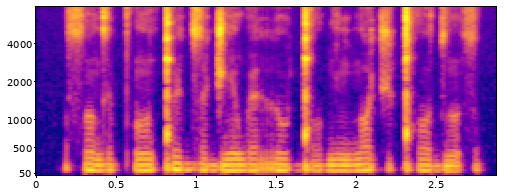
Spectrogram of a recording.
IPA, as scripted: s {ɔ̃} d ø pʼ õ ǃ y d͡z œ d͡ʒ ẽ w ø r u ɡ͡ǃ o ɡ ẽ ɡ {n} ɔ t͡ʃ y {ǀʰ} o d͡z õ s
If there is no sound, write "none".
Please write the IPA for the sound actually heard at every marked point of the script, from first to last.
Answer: ɔ̃, n, ǃʰ

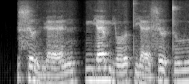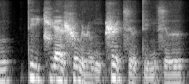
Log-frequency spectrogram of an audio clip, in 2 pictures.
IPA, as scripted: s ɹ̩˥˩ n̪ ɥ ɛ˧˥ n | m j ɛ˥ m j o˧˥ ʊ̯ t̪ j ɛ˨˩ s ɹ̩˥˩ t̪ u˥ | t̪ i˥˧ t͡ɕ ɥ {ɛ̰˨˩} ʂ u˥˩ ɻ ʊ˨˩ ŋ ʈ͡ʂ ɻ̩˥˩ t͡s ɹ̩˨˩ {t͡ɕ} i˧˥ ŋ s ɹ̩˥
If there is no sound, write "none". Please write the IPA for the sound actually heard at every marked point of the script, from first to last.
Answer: ɛ˥˧, t̪

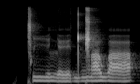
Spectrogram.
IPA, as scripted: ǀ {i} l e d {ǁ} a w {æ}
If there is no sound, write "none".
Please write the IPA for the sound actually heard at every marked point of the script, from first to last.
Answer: i, ŋ͡ǁ, a

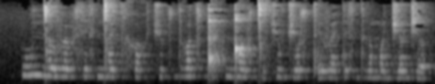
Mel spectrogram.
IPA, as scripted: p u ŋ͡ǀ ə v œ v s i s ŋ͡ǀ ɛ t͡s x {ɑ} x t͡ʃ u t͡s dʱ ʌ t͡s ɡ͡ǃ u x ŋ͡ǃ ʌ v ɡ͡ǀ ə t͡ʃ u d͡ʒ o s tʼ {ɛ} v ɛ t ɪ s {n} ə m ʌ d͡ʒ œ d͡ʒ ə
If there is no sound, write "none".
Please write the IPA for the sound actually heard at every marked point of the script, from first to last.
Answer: ʌ, e, dʱ

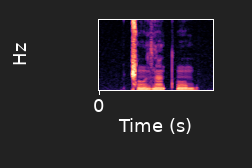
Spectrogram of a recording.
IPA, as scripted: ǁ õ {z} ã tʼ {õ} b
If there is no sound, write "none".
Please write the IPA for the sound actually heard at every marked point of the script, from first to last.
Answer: z, õ

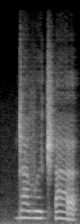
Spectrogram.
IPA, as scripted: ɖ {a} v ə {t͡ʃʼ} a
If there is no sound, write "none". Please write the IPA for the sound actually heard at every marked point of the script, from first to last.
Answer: a, t͡ʃʼ

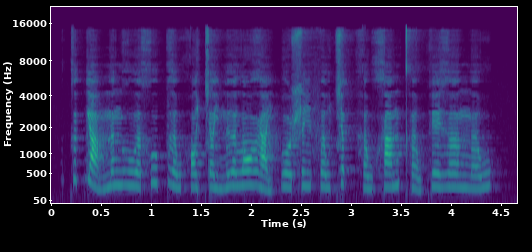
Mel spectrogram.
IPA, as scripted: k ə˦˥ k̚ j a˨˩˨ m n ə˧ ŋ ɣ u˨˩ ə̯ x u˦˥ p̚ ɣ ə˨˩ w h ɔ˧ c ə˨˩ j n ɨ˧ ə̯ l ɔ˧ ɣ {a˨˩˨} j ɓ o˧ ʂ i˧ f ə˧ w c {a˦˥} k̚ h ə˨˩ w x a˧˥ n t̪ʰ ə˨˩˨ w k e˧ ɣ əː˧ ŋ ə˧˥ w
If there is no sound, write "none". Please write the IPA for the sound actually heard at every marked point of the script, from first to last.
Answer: a˨˩˨, ə˦˥

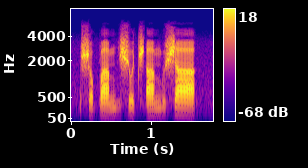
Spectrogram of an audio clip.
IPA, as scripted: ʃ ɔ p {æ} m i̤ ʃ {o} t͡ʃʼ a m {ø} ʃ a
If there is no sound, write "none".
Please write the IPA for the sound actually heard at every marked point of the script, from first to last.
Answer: a, o, u

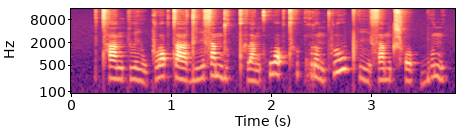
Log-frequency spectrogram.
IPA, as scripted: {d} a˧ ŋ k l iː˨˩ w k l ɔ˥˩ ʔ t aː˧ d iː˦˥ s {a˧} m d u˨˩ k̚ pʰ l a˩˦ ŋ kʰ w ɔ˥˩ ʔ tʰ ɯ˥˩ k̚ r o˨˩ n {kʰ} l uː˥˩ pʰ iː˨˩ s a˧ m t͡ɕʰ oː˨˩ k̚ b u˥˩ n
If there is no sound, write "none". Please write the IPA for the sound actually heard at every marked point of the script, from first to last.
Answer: tʰ, a˥˩, pʰ

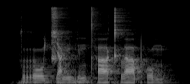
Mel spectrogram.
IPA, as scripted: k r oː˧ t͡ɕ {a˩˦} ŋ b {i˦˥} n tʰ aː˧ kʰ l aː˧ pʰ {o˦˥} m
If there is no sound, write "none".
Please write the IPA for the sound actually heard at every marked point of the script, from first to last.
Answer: a˩˦, i˦˥, o˧

